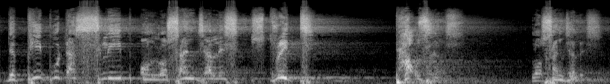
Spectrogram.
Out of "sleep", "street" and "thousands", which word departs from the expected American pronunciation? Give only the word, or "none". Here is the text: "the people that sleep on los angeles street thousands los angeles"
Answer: thousands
